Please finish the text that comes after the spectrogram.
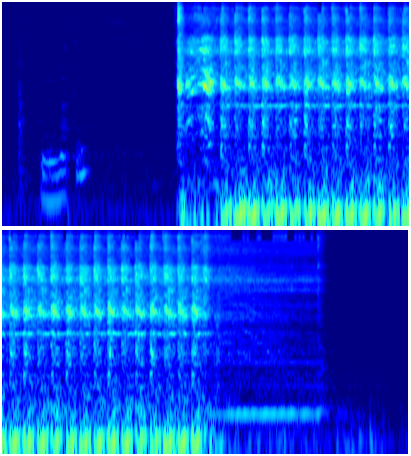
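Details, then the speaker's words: Toyota Coaster with swapped engine, first crank after new fuel system and harness, fuel leak found when priming: even cranking at about three and a half beats a second, turns freely but never fires; no fuel pressure. "I'm getting no fuel pressure. I don't know. I don't feel very confident."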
